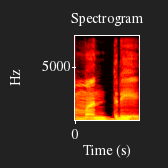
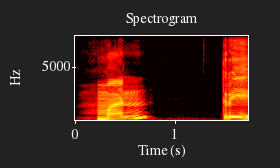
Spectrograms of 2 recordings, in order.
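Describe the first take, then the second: First: Said in the usual way. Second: मंत्री as long rising "man", pause, "tree"; split syllables. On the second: Shown as a demonstration. Teacher breaking down मंत्री for learners, split syllables. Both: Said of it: "तो मिलके बन जाएगा".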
